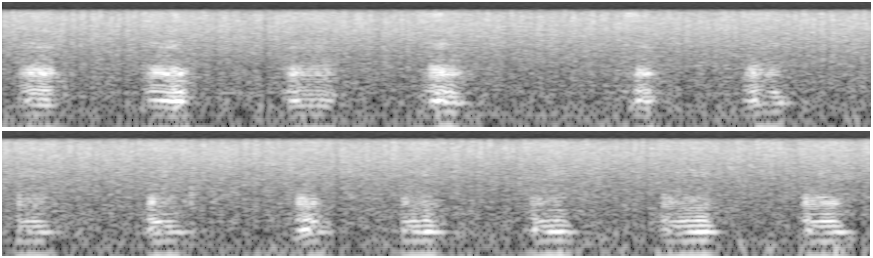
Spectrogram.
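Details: Snoring from a King Charles Spaniel, said to be quiet for her usual snoring.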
